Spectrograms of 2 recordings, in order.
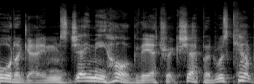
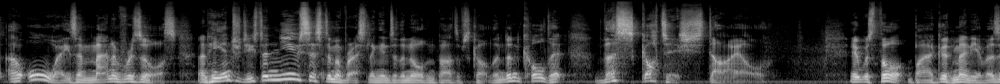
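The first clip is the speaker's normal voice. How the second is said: a firm, louder read-aloud voice; 4 dB louder than usual. Acted. Reading chapter six of the wrestling book to viewers, with relish. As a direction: read the old text out with relish.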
